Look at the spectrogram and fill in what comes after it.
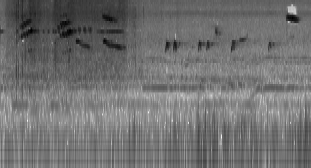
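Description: Small birds chirping: many short, quick calls that slide up or down in pitch, with a low rumble underneath that swells about four seconds in and again near the end.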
